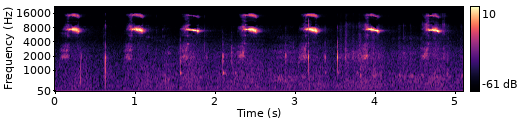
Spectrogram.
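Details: Young tuis at a bird rescue during feeding, calling with short, thin, very high squeaks repeated at a steady pace of roughly one every three-quarters of a second, with faint clicks in between.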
